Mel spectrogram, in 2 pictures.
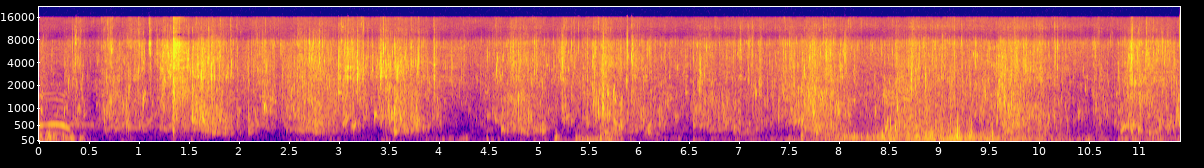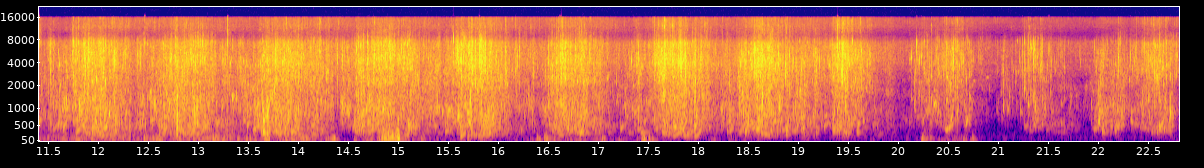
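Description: Footsteps swishing through wet grass and shallow water at a lake edge, about one step a second, with wind buffeting the microphone at times.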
